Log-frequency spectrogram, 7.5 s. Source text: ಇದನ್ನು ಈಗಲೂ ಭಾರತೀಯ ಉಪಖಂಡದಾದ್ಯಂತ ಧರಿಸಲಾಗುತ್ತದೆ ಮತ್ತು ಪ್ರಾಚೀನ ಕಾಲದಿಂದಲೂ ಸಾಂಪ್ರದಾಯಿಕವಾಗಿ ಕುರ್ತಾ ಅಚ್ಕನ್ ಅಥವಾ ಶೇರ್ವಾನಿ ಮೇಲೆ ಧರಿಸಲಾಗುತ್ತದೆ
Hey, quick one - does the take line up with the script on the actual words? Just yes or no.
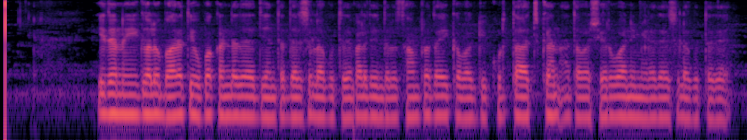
no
